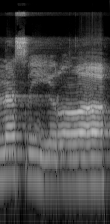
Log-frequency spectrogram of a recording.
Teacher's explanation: صاد حروف مستعلیہ میں سے پر پڑھیں گے، یہاں پر یا مدہ ہے. اور یہاں پر وقف کریں گے تو ایک زبر کے ساتھ الف پڑھیں گے اور را کو پر پڑھیں گے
